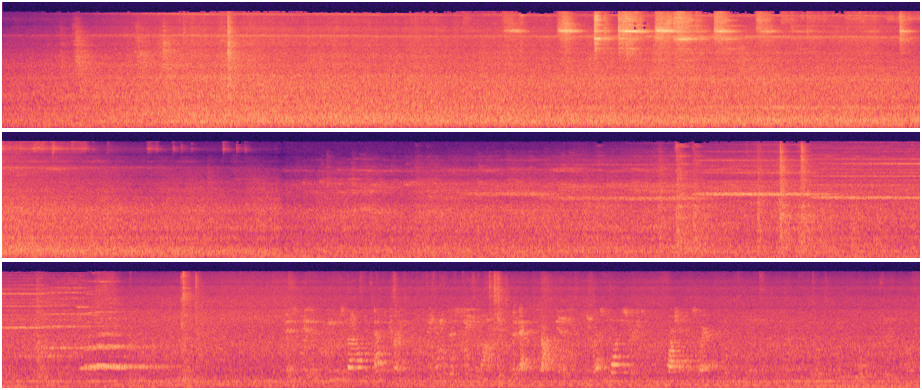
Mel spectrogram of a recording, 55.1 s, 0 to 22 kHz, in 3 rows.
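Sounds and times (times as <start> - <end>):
subway train rolling roar: 0.0 - 55.0
train wheels squealing: 11.1 - 14.6, 27.6 - 39.3.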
